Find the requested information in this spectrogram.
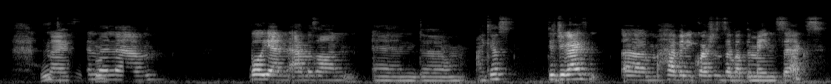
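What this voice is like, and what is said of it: Speaker with a noticeable accent. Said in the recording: “It's my accent.”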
